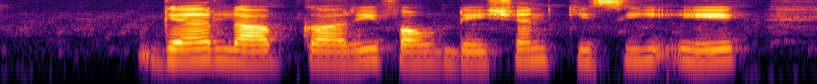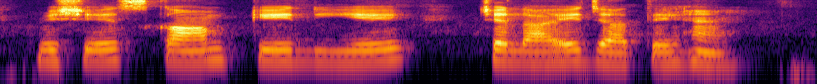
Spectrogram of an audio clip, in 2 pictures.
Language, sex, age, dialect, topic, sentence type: Hindi, female, 51-55, Marwari Dhudhari, banking, statement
